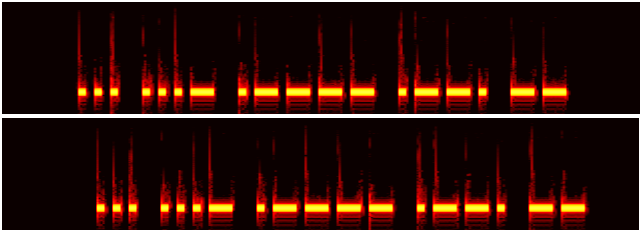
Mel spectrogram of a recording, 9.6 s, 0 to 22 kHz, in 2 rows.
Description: Morse code, heard as a keyed tone, about 21 wpm, 700 Hz. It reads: SV1PM SV1PM
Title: DXCC-100 Call Signs - 5 Characters - Repeated 3x - 20wpm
